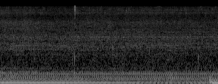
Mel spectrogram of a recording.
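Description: Samosa deep-frying in oil in a kadai on low heat: a steady sizzle with a low, even hum underneath.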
